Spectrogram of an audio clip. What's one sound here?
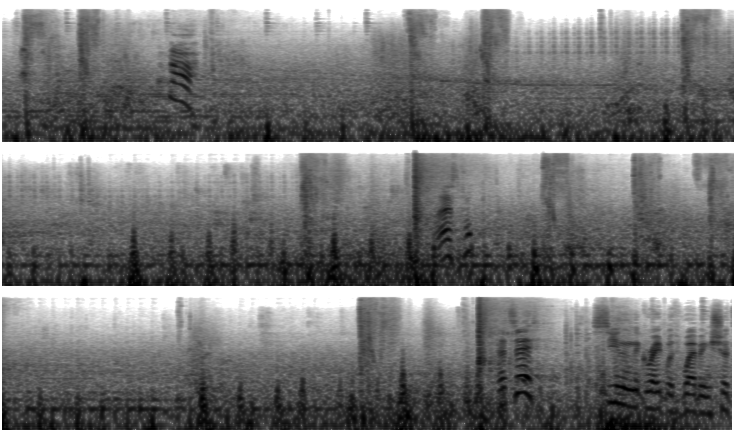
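Webs shoot out with sharp thwips again and again.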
